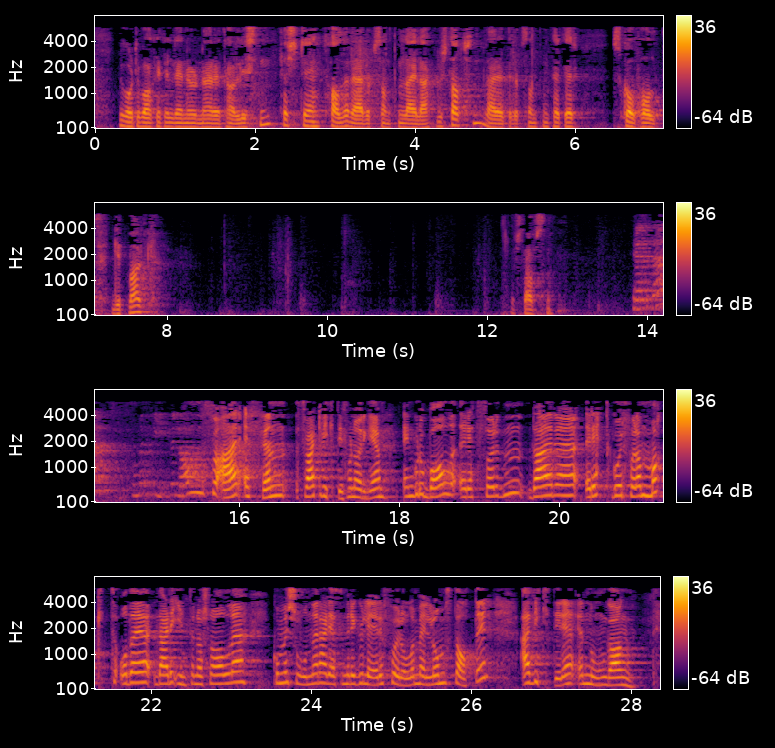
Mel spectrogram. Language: Norwegian Bokmål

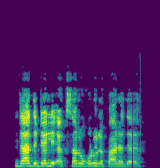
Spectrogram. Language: Pashto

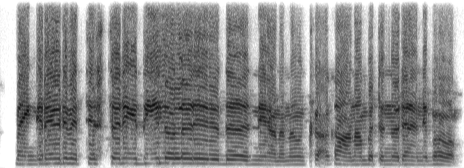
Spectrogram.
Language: Malayalam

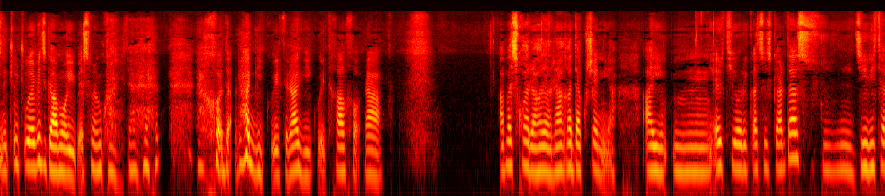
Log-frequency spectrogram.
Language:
Romanian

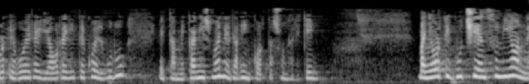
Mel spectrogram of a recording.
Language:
Basque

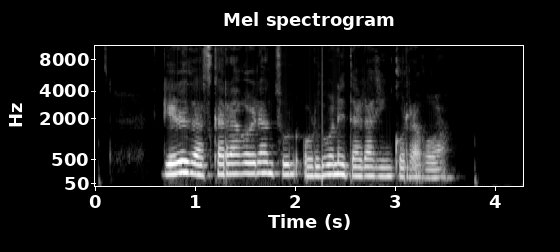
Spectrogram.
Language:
Basque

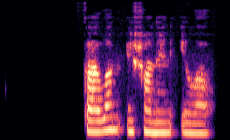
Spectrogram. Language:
Mari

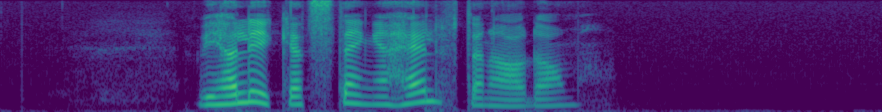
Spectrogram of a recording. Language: Swedish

